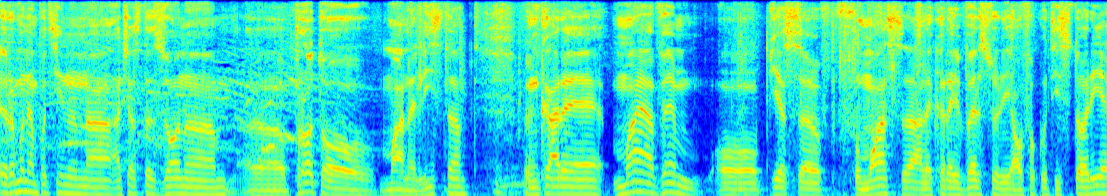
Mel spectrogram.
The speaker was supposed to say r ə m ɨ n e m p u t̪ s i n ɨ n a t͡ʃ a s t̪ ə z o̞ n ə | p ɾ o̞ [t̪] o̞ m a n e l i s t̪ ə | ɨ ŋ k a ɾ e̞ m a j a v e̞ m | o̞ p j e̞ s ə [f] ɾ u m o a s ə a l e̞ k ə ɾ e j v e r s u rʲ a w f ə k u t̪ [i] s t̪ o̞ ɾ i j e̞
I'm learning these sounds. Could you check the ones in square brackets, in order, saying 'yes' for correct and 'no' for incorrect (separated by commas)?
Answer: yes, yes, yes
